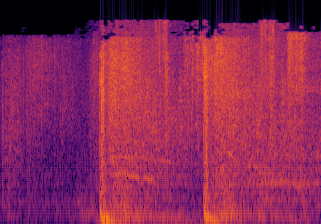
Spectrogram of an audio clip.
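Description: A rifle fires two loud shots in an echoing space.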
